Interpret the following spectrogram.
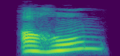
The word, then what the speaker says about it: असम: अपने प्रदेश को असम नहीं अहोम कहते हैं और च को स बोलते हैं।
